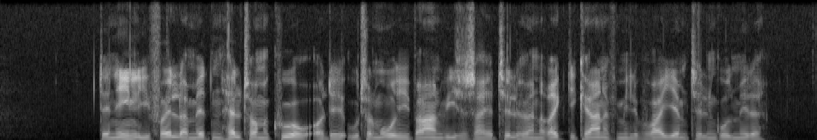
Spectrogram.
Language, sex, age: Danish, male, 25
